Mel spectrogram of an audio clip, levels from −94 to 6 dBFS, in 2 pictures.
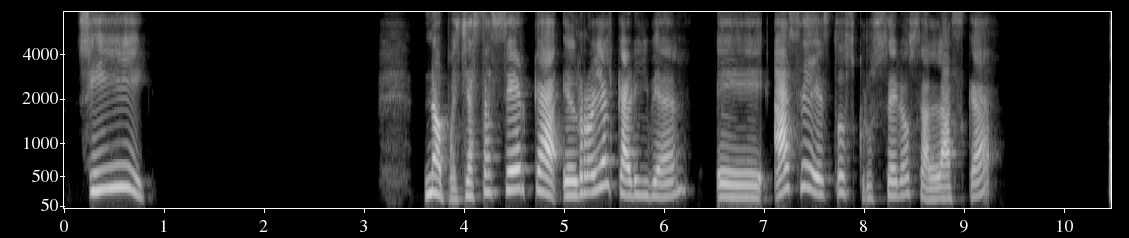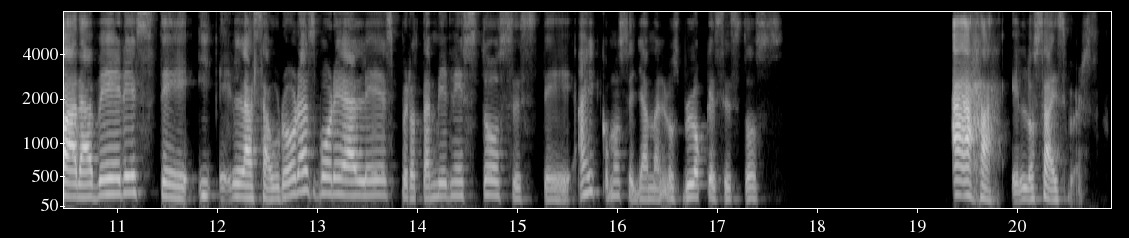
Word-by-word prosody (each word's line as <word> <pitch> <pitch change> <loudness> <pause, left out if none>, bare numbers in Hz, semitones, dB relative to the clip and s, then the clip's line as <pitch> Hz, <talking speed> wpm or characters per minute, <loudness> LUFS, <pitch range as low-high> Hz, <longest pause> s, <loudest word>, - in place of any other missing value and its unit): Sí. 290 - +1 2.7
No, 240 -4 +6
pues, 160 -1 -7
ya 205 - +1
estás 260 +6 -3
cerca, 295 -5 +5
el 210 0 +4
Royal 275 +10 +2
Caribbean, 215 - 0 0.3
eh, 185 -2 -1
hace 320 -5 +4
estos 245 +2 -6
cruceros 210 +6 -5
a - - +1
Alaska 170 +5 -2 1.1
para 195 -2 +7
ver, 230 +4 +1
este, 205 -11 -2
y, 210 0 -7
eh, - - -9
las 180 -2 +1
auroras 230 - -1
boreales, 220 -2 -1
pero 175 -5 -7
también 195 +4 -6
estos, 210 0 -6
este, 150 - -9
ay, 255 +5 -5
¿cómo 215 -4 -10
se 215 - -9
llaman?, 160 0 -7
los 160 - -9
bloques 185 -3 -3
estos 165 +1 -10 1.7
Ajá, - - +6
eh, - - -7
los 165 +2 -4
icebergs, 150 0 -4
210 Hz, 110 wpm, -23 LUFS, 180-245 Hz, 2.7 s, para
